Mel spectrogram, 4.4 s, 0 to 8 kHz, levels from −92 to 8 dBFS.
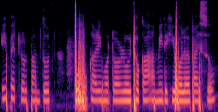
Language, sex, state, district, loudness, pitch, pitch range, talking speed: Assamese, female, Assam, Kamrup Metropolitan, -20 LUFS, 210 Hz, 210-220 Hz, 135 wpm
